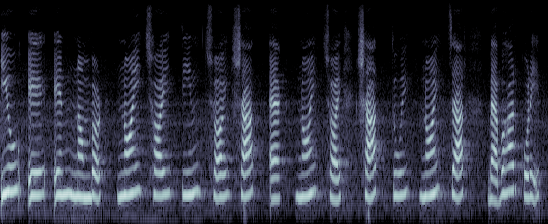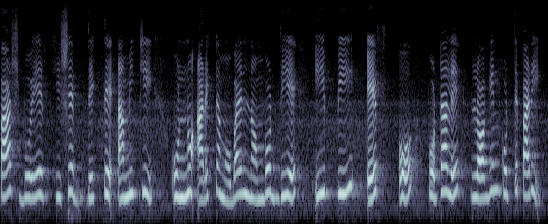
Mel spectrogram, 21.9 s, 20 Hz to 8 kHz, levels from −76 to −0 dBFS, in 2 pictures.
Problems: constant background noise, echo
